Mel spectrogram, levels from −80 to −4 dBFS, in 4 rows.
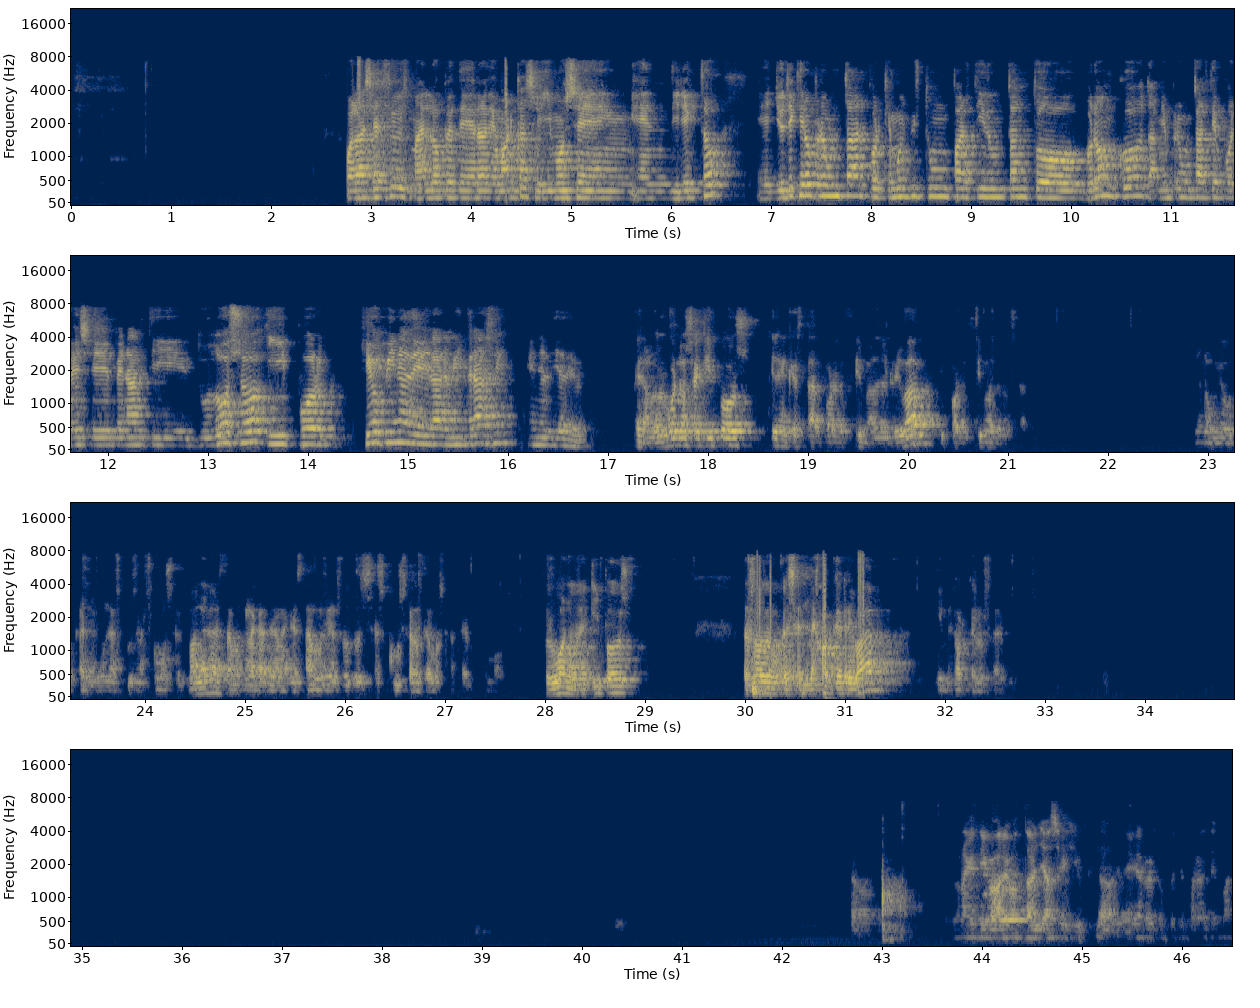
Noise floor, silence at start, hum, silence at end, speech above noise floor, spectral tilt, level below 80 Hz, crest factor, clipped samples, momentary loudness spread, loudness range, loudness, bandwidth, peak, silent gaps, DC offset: -75 dBFS; 2.75 s; 50 Hz at -55 dBFS; 0.05 s; 52 dB; -4 dB/octave; -64 dBFS; 22 dB; under 0.1%; 17 LU; 12 LU; -22 LUFS; 8.4 kHz; -4 dBFS; none; under 0.1%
